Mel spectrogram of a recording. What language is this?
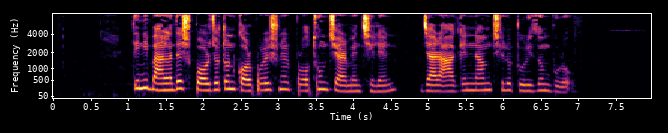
Bangla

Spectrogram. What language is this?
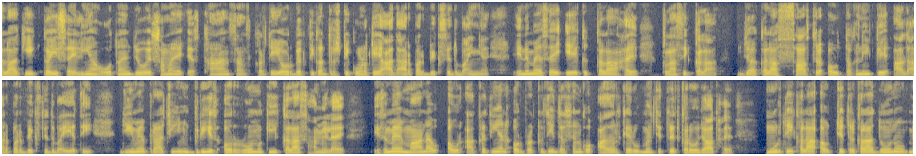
Kanauji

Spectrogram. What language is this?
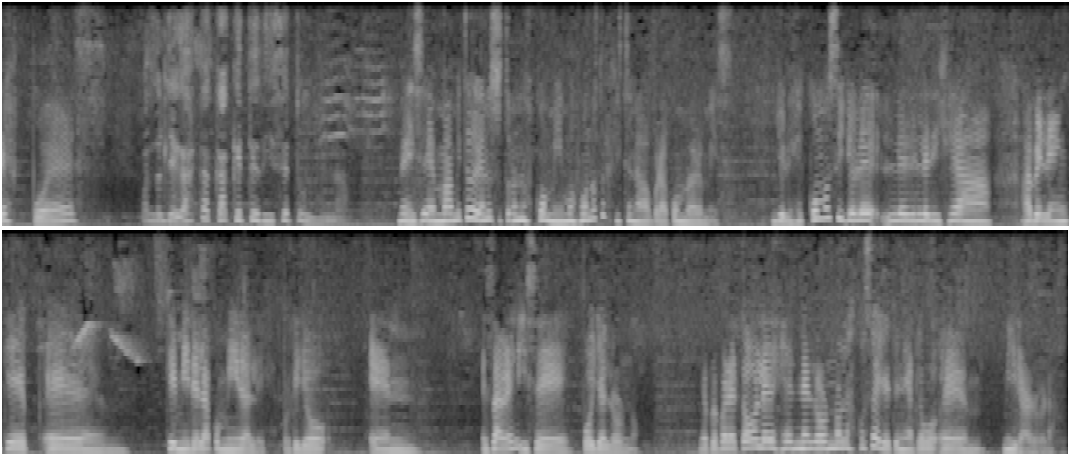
Spanish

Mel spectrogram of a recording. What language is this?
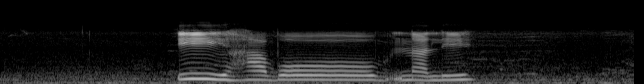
Southern Sotho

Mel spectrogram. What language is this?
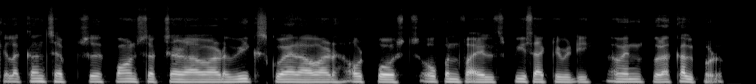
Tulu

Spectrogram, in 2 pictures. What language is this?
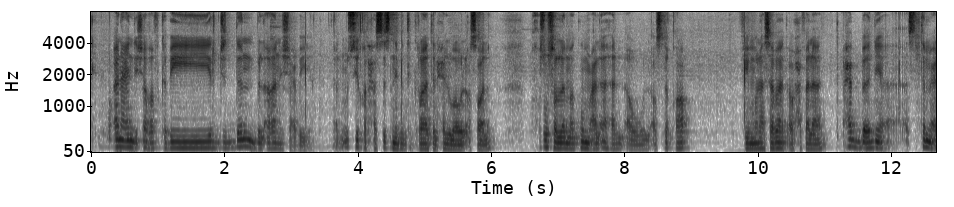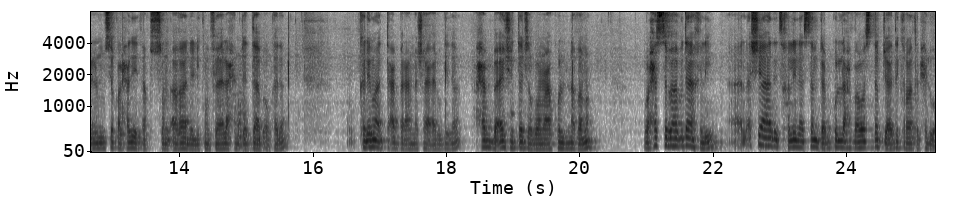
Omani Arabic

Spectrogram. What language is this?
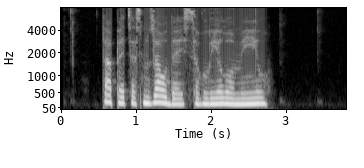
Latvian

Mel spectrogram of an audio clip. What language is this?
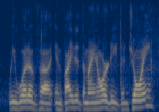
English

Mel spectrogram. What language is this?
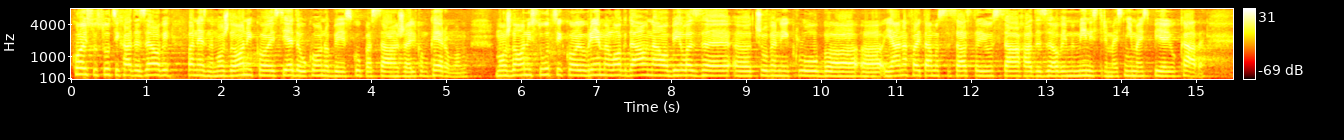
Croatian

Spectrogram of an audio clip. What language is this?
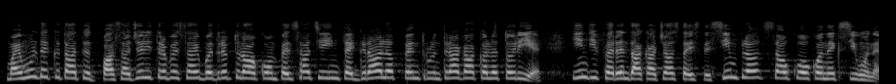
Romanian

